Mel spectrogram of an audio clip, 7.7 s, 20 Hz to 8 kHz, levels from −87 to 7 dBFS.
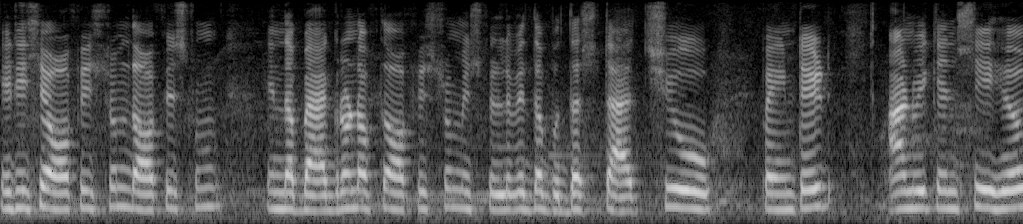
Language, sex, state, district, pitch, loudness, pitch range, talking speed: English, female, Punjab, Fazilka, 225 Hz, -17 LUFS, 215-240 Hz, 210 wpm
